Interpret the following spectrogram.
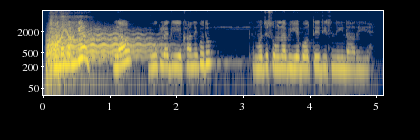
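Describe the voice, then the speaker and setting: A woman's voice: medium pitch, fairly even intonation, moderate pace, darkish tone, faint music behind, voice pushed down, natural voice. A woman voicing a sleepy, hungry adult son who whines and complains in a cartoon. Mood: grumbling. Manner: whiny, complaining. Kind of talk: cartoon voice acting.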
